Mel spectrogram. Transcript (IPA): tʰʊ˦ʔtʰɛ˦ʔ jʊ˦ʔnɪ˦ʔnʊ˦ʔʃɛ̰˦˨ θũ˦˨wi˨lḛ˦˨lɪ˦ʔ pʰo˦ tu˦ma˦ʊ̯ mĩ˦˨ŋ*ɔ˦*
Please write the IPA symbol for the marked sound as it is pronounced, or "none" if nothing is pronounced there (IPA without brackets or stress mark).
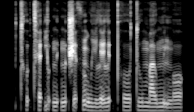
ɔ˦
